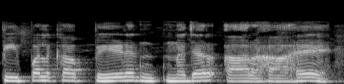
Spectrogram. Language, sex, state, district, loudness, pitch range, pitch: Hindi, male, Uttar Pradesh, Lalitpur, -13 LUFS, 145-170 Hz, 160 Hz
